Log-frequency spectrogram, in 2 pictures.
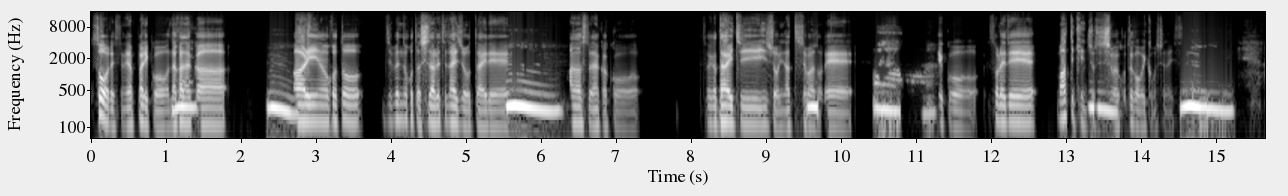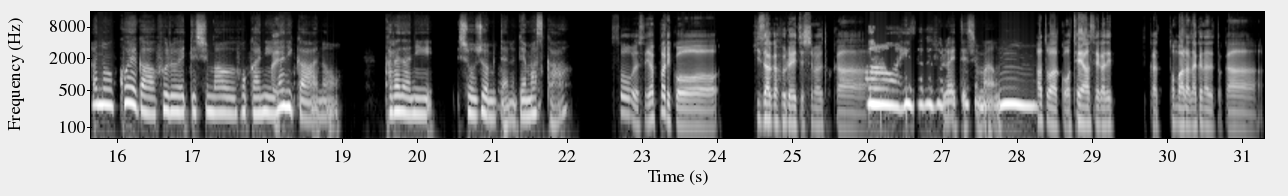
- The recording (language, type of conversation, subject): Japanese, advice, 人前で話すときに自信を高めるにはどうすればよいですか？
- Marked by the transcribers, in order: none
